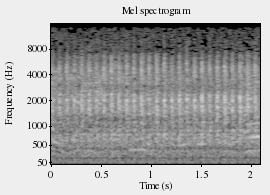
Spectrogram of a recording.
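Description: An engine running steadily with a rapid, even knocking beat.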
